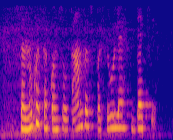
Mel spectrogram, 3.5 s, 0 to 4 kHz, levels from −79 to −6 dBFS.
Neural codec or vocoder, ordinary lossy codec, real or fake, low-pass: none; MP3, 24 kbps; real; 3.6 kHz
